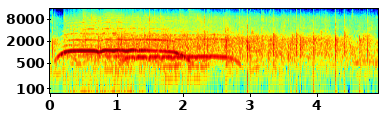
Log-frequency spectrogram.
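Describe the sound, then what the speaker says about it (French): A festival improv show audience claps and cheers for a performer named Élise. Applause and whoops start loud over a voice holding a sung or shouted tone for about three seconds, then settle into thinner scattered clapping. "Élise, un tonnerre d'applaudissements."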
